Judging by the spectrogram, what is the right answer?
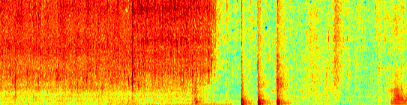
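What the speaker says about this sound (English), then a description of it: "Now let me wash my hands again real quick." Hands washed under a running kitchen tap, a steady hiss of water that shuts off, followed by several sharp knocks and a voice.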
